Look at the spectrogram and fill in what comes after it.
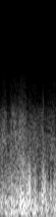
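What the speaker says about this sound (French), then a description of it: "Un vent à rendre dingue" Strong wind buffeting a microphone while cycling on a round-the-world bike trip, a brief, fairly quiet rumbling roar with uneven gusts.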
